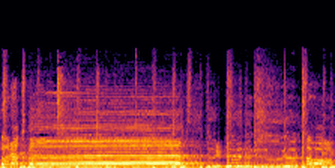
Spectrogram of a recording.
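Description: A cappella group singing: several voices hold a chord over a sung bass line, with beatboxed percussion keeping the beat. The held chord releases about two and a half seconds in, leaving the bass and vocal percussion running.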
